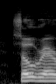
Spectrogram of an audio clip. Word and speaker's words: Sorare: So Rare recently partnered with MLB All-Stars Juan Soto and Julio Rodriguez to serve as brand ambassadors.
